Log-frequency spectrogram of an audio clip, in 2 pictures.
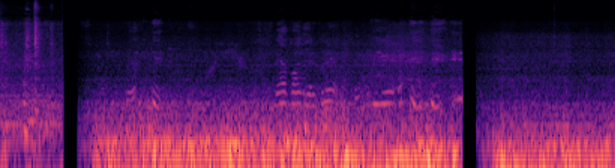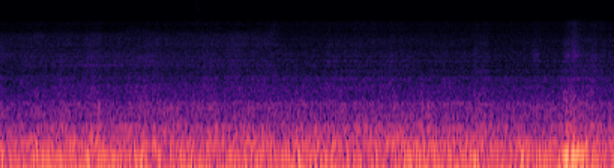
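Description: A train rumbles and rattles steadily along the track, heard from inside the carriage.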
